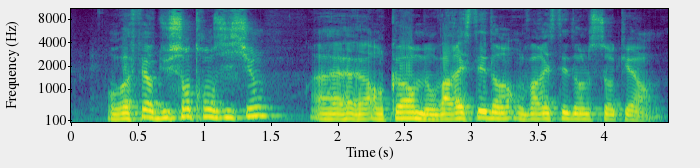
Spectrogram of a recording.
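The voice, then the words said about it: Slight accent. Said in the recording (French): “vous l'entendrez à mon petit accent”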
